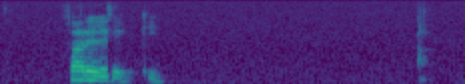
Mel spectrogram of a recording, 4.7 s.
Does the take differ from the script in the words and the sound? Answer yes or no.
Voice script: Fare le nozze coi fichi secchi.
yes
